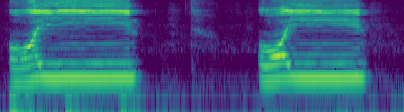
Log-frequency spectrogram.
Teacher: غین کا مخرج ہے حلق کا شروع، یعنی منہ کی طرف والا حصہ۔ جو مخرج خا کا تھا حلق کا شروع یعنی منہ کی طرف والا حصہ، وہی مخرج غین کا بھی ہے، حلق کا شروع یعنی منہ کی طرف والا حصہ۔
